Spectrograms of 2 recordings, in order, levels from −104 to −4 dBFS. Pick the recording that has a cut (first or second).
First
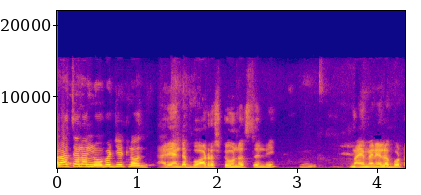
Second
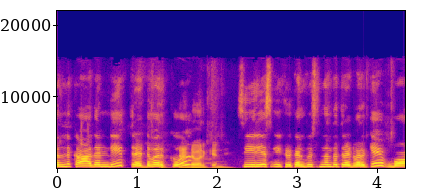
first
